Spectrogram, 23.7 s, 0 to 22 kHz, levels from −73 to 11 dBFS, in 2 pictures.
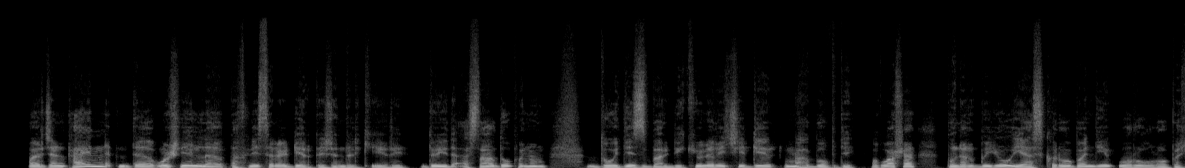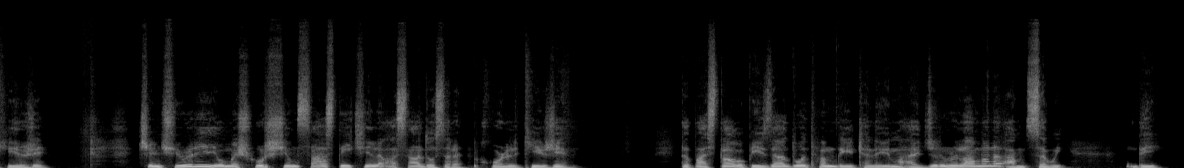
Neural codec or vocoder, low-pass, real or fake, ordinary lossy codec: codec, 44.1 kHz, 2.6 kbps, DAC; 19.8 kHz; fake; none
